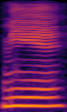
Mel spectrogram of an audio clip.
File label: "nie1", Taiwanese syllable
